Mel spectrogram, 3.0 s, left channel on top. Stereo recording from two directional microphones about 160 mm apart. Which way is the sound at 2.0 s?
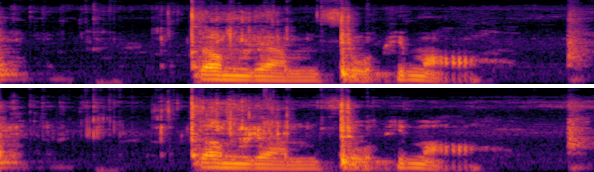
20° left (ahead or behind).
